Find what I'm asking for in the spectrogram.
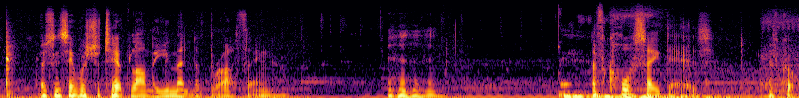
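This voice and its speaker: A man with a lowish voice, chatting loosely and swearing as he plays. He rambles and loses his train of thought, with game music running clearly underneath. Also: slow pace, long pauses. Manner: rambling, sweary, easily distracted. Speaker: streamer. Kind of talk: casual gameplay commentary.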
